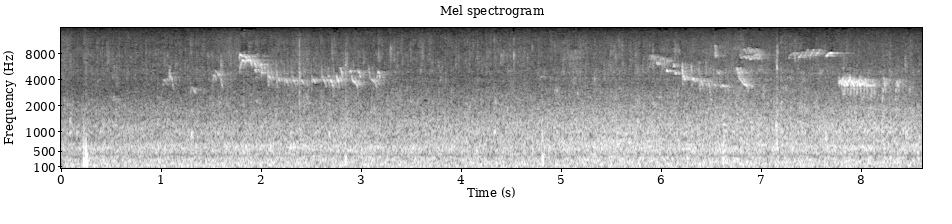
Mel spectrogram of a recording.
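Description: Small birds calling: short, high, falling chirps in quick runs about two seconds in and again near the end, over a steady outdoor background hiss. A single sharp click sounds just after the start.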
